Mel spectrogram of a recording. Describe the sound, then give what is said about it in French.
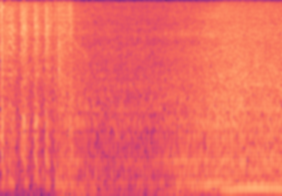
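A broken-down car's engine cranks with a quick series of starter pulses, then catches and runs, its low hum building into a rising rev near the end. Fairly loud, with no voices. “Et en plus, la voiture est en panne.”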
